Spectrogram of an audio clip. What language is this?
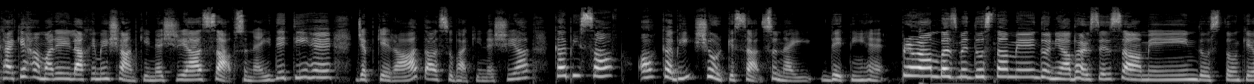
Urdu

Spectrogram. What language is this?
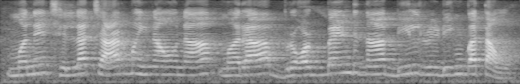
Gujarati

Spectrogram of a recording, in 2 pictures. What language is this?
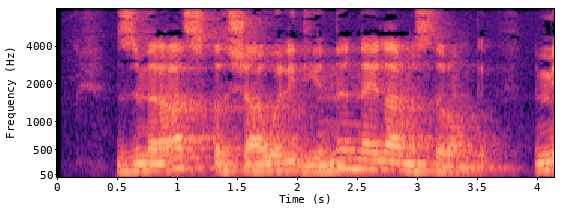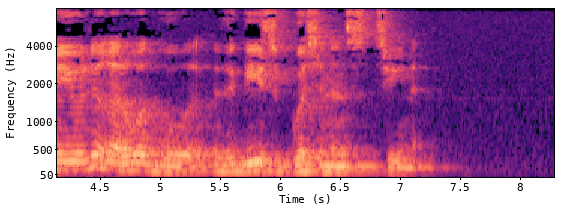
Kabyle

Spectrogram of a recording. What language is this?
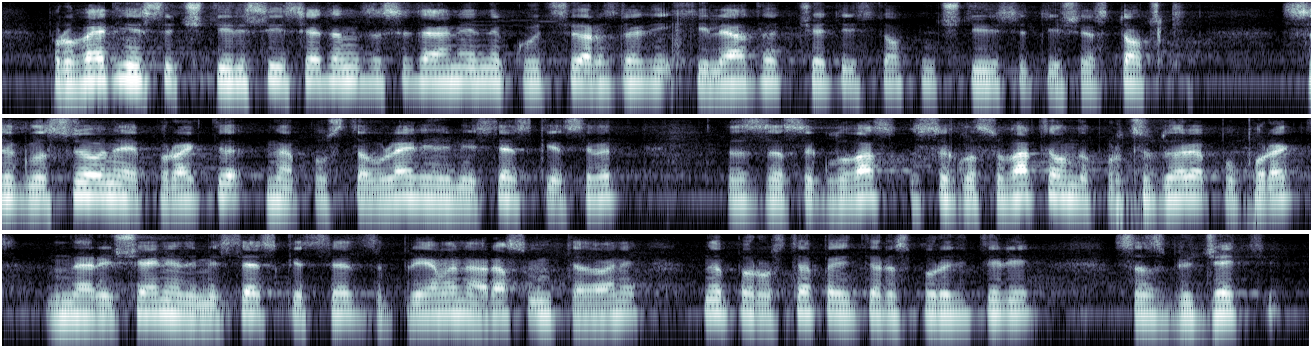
Bulgarian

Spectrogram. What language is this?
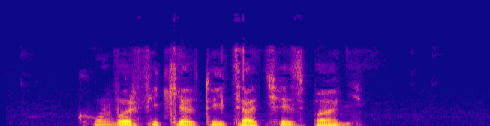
Romanian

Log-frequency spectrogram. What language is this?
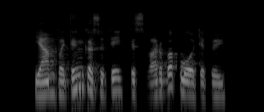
Lithuanian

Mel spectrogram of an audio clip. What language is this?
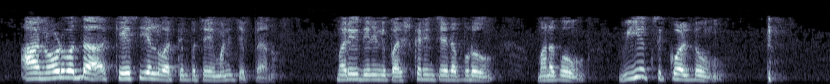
Telugu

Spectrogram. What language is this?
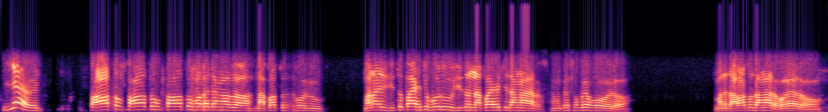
Assamese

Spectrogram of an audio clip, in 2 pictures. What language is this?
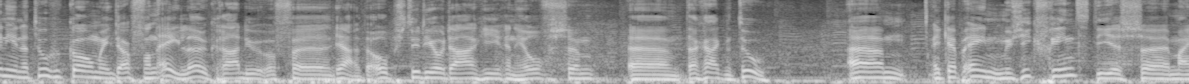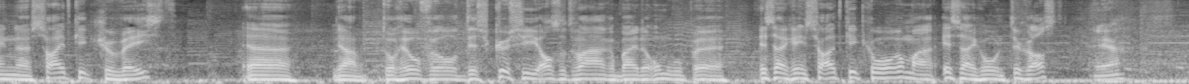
Dutch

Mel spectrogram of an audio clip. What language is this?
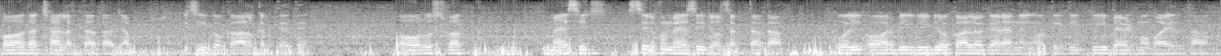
Urdu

